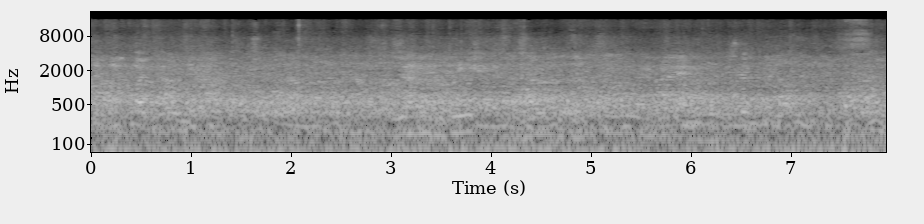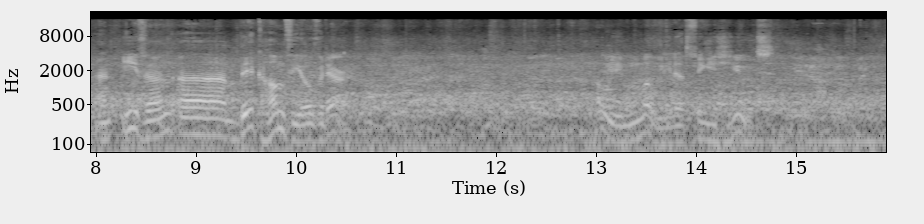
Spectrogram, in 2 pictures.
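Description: A crowd chatters steadily in a large indoor hall.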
